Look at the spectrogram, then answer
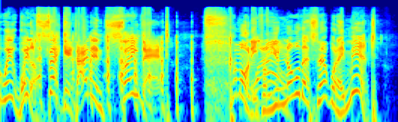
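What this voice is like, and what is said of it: Stereotypical white guy voice. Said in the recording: “listen to you. You in the stereotypical white guy impression that you bring. I swear you bring this out at least one time.”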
